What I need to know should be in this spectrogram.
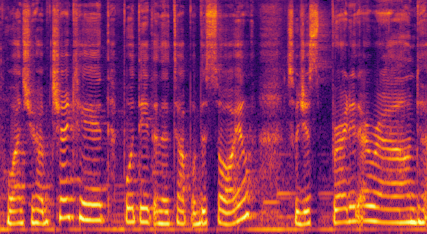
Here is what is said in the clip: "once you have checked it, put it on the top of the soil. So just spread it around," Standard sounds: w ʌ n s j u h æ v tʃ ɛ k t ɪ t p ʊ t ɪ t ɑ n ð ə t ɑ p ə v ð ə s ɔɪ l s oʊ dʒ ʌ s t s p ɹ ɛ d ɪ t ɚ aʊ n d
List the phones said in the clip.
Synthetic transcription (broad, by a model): w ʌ n s j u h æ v tʃ ɛ k ɪ t p ʊ t ɪ t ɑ n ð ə t ɑ p ə v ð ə s ɔɪ l s oʊ dʒ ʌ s s p ɹ ɛ d ɪ t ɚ aʊ n d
